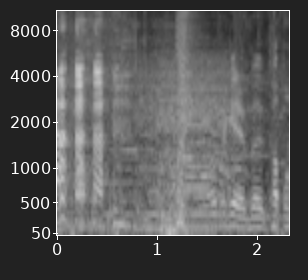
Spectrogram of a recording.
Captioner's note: laughing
